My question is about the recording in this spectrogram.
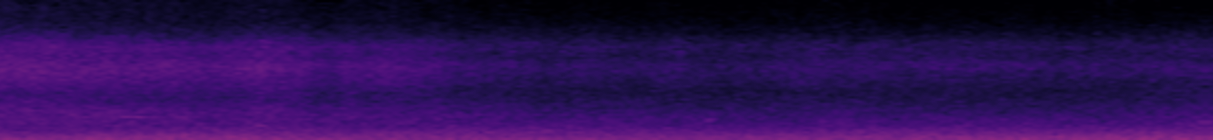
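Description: Steady rushing noise of blizzard wind, with no distinct knocks or steps standing out.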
